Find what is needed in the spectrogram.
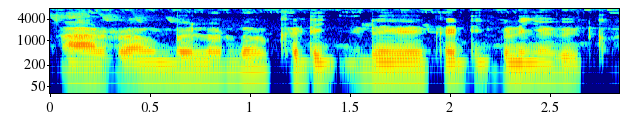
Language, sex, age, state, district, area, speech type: Santali, male, 45-60, Odisha, Mayurbhanj, rural, spontaneous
